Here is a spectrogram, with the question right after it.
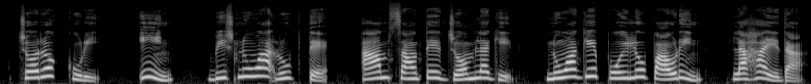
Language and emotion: Santali, neutral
